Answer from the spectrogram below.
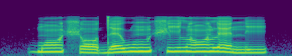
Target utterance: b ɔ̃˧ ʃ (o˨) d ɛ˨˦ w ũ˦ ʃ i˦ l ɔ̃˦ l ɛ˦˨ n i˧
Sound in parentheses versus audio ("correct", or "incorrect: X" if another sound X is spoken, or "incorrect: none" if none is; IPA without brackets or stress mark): incorrect: ɔ˨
